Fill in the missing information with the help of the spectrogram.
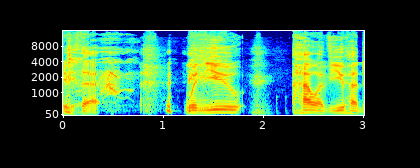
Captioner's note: laughing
